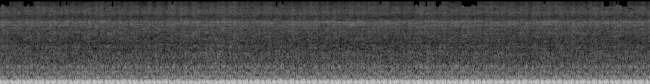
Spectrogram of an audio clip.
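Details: LS V8 in a G-body El Camino on a budget Amazon harness, after tweaking the throttle body: deep, steady idle with an even lope that holds speed without hunting; runs normally.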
